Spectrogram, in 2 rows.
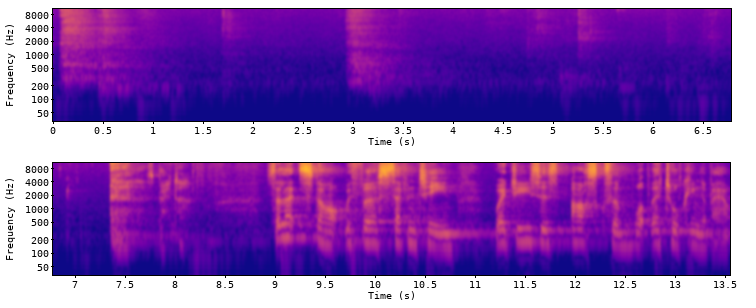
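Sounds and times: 
person coughing in harsh bursts: 0.0s - 1.0s, 2.9s - 3.7s, 7.3s - 7.8s
speech: 9.0s - 13.5s.

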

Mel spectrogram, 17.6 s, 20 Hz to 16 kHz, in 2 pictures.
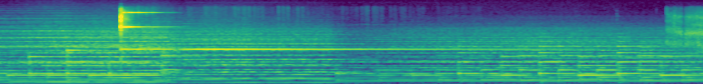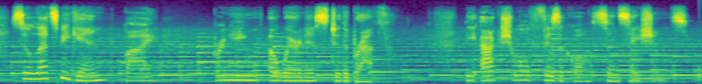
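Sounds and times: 
soft steady tonal drone: 0.5s - 8.2s
meditation chime ringing: 1.6s - 6.7s
speech: 9.1s - 10.9s, 11.5s - 13.8s, 14.6s - 17.5s.

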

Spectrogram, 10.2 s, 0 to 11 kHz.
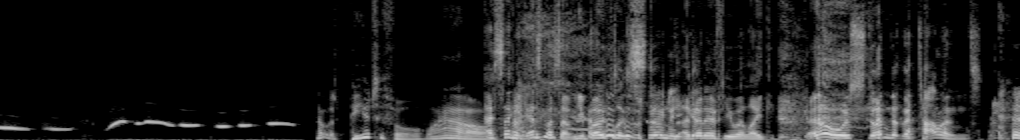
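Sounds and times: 
person whistling a catchy film song tune: 0.0s - 3.0s
speech: 3.2s - 10.2s
laughter: 4.9s - 10.2s.

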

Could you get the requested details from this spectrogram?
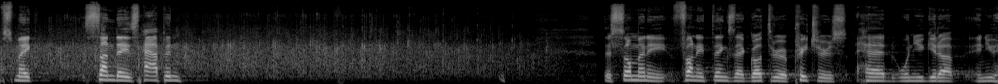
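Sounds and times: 
audience applause: 0.0s - 5.6s
speech: 0.1s - 2.0s, 6.0s - 9.9s.

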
